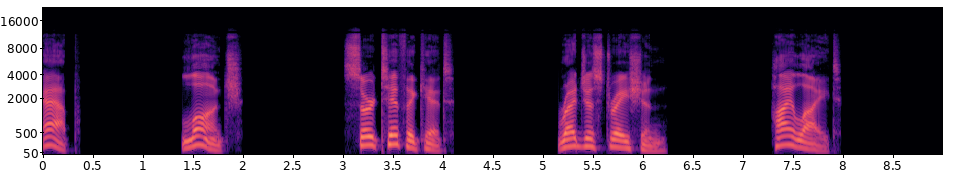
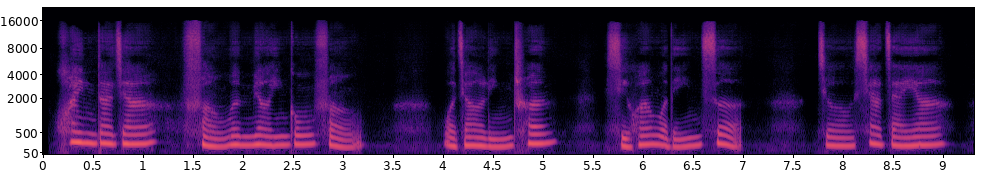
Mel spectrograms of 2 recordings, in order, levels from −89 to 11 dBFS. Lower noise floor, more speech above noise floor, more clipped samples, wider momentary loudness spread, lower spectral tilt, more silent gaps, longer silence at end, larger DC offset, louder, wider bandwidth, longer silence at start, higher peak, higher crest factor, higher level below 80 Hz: first, under -90 dBFS vs -61 dBFS; first, over 68 dB vs 28 dB; neither; first, 18 LU vs 9 LU; about the same, -4.5 dB/octave vs -4.5 dB/octave; first, 0.37-1.39 s, 1.99-3.01 s, 4.11-5.15 s, 6.24-7.29 s vs none; first, 1.05 s vs 0.25 s; neither; first, -22 LUFS vs -34 LUFS; second, 12 kHz vs 16 kHz; second, 0 s vs 0.15 s; first, -6 dBFS vs -20 dBFS; about the same, 20 dB vs 16 dB; first, -64 dBFS vs -70 dBFS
